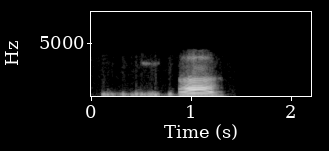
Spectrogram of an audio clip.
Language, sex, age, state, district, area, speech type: Santali, male, 18-30, Jharkhand, Pakur, rural, conversation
